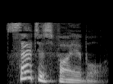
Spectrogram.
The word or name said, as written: satisfiable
